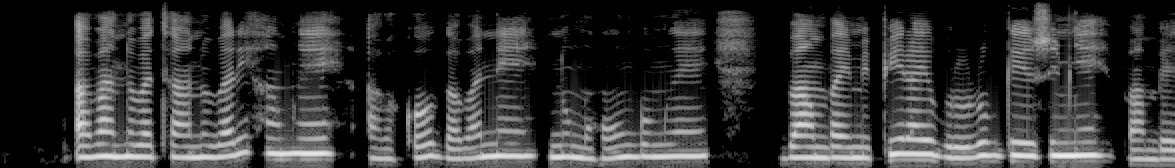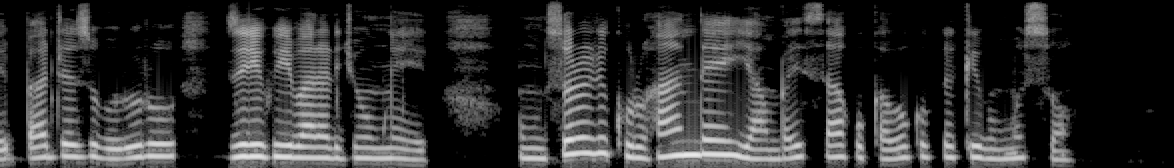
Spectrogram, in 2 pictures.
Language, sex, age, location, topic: Kinyarwanda, female, 25-35, Huye, health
